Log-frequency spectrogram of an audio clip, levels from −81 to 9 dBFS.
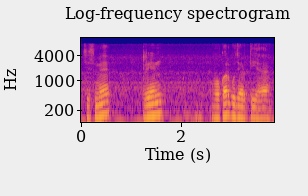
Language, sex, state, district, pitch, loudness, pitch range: Hindi, male, Uttar Pradesh, Saharanpur, 125 Hz, -17 LUFS, 100-140 Hz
